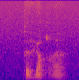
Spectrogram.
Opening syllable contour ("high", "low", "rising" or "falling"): high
